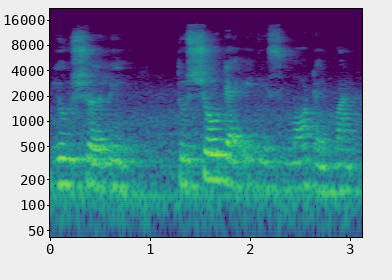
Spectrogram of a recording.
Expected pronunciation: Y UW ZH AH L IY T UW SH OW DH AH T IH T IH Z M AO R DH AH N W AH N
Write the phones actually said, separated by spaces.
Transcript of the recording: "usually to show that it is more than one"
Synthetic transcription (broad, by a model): Y UW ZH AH L IY T UW SH OW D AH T IH T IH S M AO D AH N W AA N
